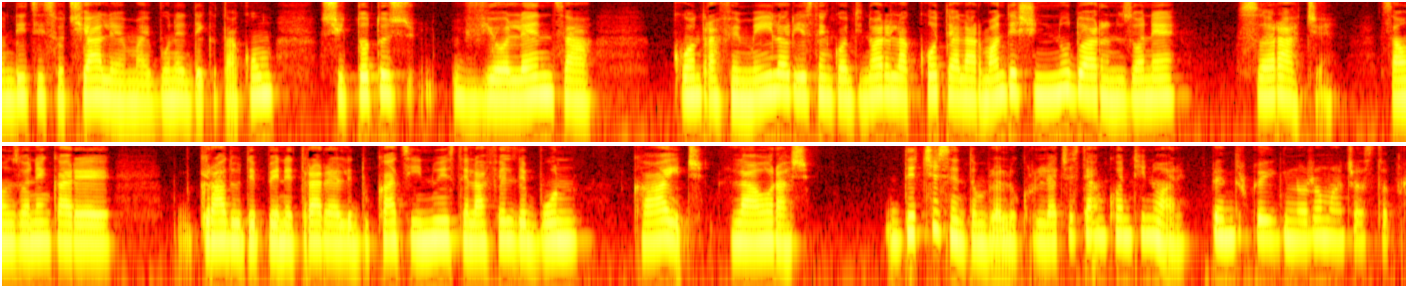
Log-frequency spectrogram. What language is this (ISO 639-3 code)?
ron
